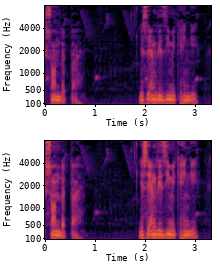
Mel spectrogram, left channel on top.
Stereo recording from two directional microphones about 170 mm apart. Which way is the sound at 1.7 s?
20° right (ahead or behind).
